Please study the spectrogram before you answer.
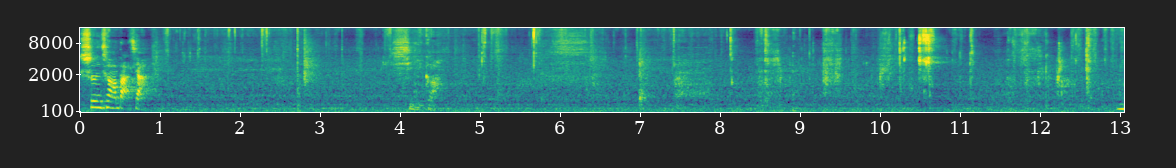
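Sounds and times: low background hum: 0.0s - 13.0s
chewing: 7.4s - 13.0s.

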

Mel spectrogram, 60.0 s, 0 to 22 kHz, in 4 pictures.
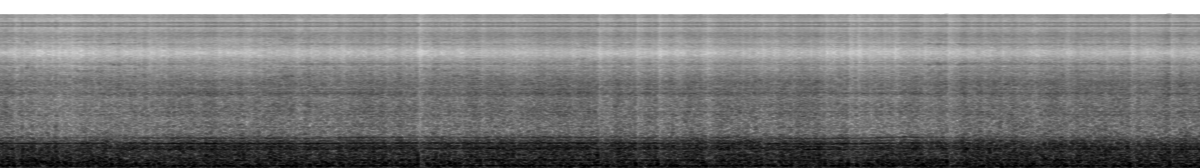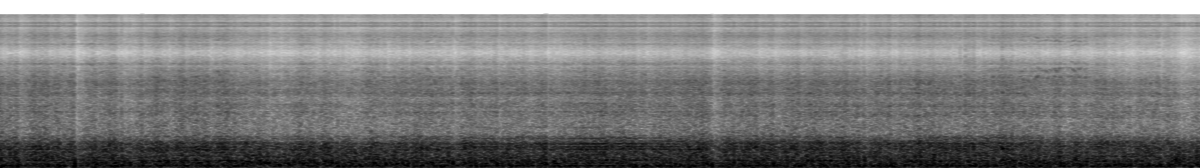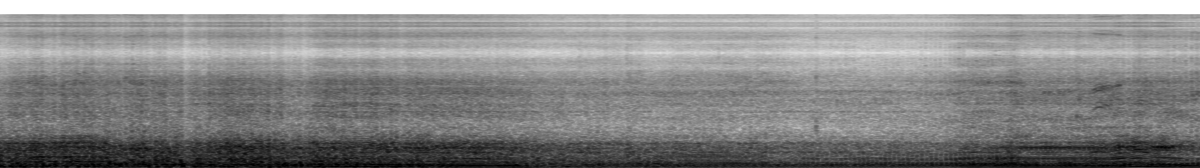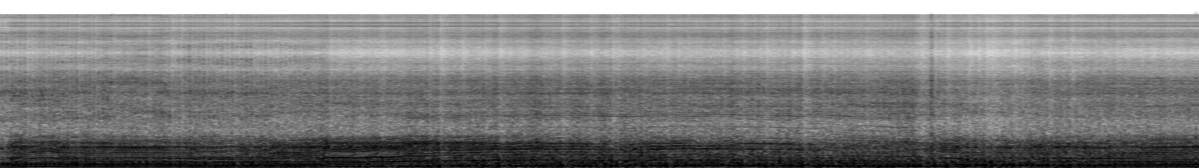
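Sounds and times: wind rushing: 0.0s - 38.4s
motorcycle engine running: 0.0s - 59.9s.

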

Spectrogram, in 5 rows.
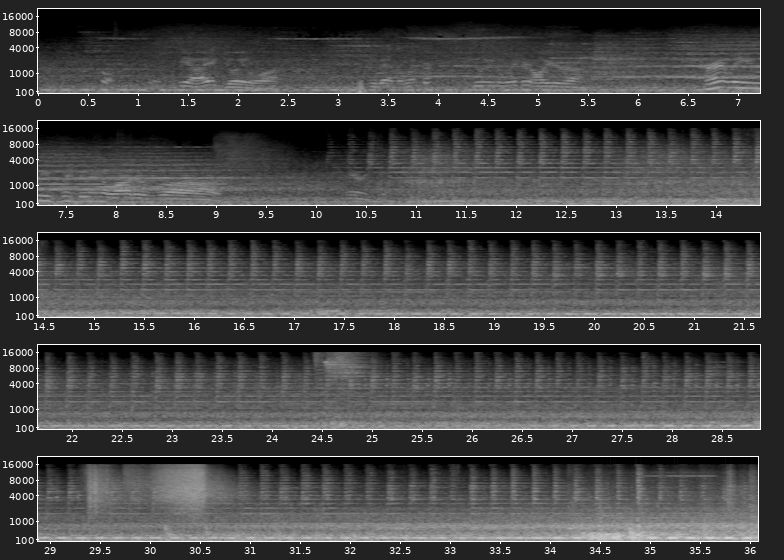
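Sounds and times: diesel locomotive engine running: 0.0s - 36.0s
short hiss: 29.4s - 30.8s.

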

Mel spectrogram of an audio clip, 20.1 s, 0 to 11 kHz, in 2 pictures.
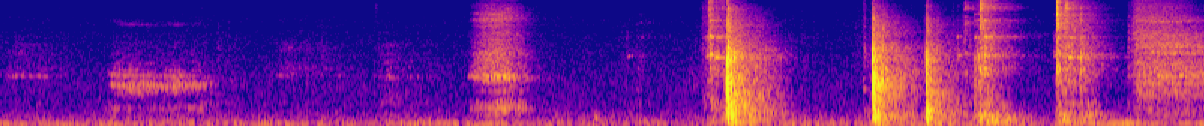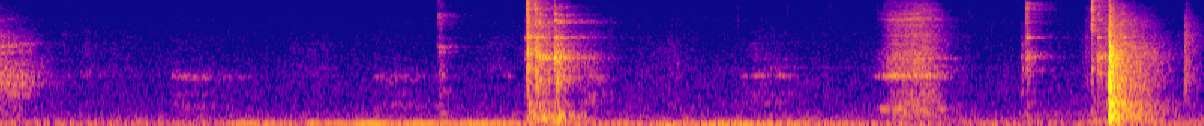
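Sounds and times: barbell thuds: 5.9s - 6.6s, 7.2s - 9.2s, 19.1s - 19.9s.

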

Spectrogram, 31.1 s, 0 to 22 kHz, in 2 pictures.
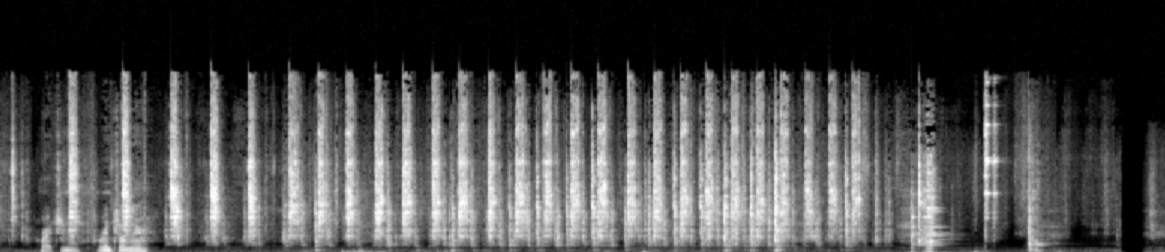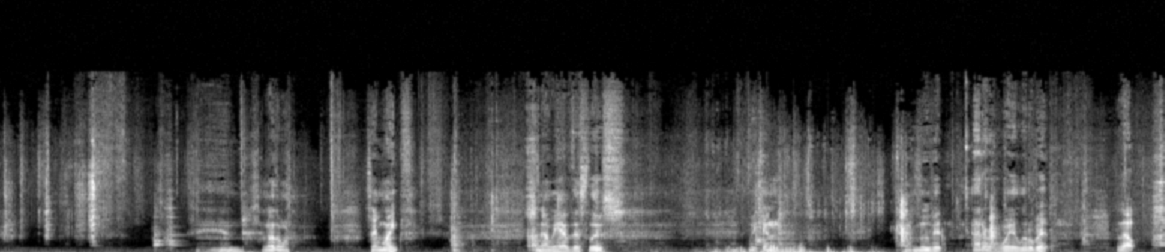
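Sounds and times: ratcheting wrench clicking: 0.9s - 11.8s.

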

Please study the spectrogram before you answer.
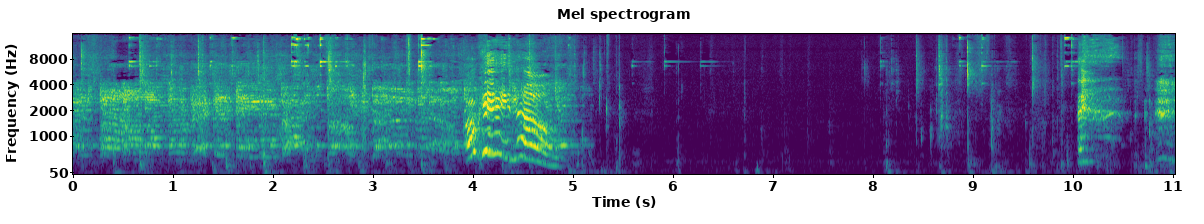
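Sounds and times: dog claws tapping on wooden floor: 0.1s - 6.2s.

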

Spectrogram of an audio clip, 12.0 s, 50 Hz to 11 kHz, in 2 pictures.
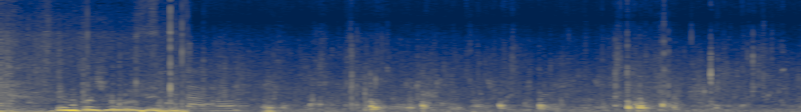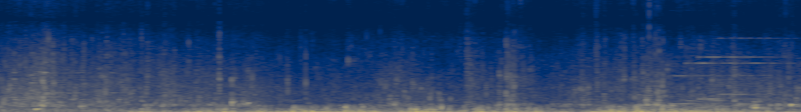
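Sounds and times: water lapping against rocks: 0.0s - 12.0s
small splashes: 1.8s - 7.9s
wind buffeting microphone: 6.9s - 12.0s.

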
